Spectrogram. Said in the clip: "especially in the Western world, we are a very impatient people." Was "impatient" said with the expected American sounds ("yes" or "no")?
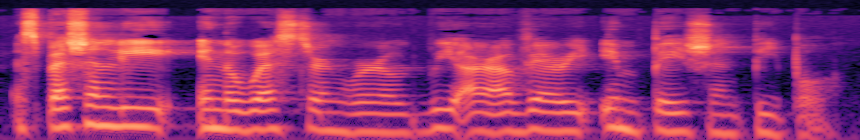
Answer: yes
